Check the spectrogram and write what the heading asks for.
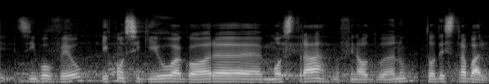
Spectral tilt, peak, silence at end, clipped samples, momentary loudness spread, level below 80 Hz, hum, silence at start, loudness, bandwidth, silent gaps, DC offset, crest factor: -4.5 dB/octave; -4 dBFS; 0 s; under 0.1%; 9 LU; -58 dBFS; none; 0 s; -22 LUFS; 12.5 kHz; none; under 0.1%; 16 dB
